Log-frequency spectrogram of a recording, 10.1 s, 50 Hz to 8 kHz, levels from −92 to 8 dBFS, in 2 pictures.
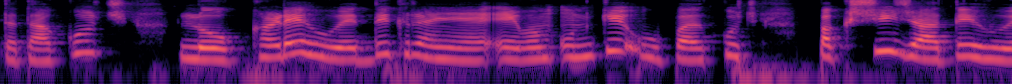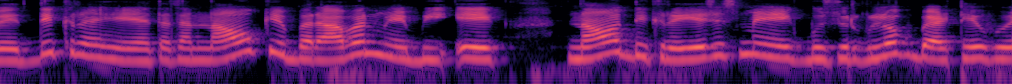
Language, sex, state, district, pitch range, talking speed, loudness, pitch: Hindi, female, Uttar Pradesh, Muzaffarnagar, 220-285 Hz, 215 wpm, -31 LUFS, 235 Hz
